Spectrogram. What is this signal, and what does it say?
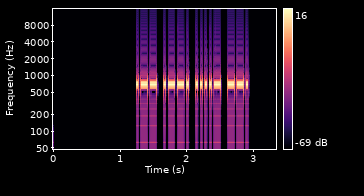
Morse code, heard as a keyed tone, about 36 wpm, 690 Hz. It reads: WP4G
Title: USA Call Signs - 4x Character Spacing - 35wpm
